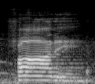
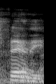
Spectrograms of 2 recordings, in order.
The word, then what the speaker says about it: Fani: It's pronounced Fani, F-A-N-I, that's Fanny. She likes it Fani.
